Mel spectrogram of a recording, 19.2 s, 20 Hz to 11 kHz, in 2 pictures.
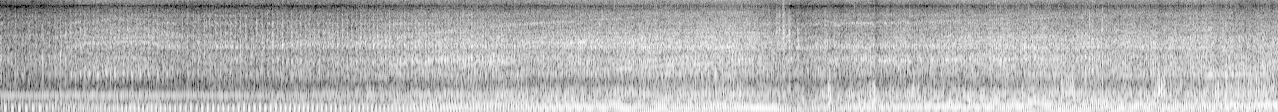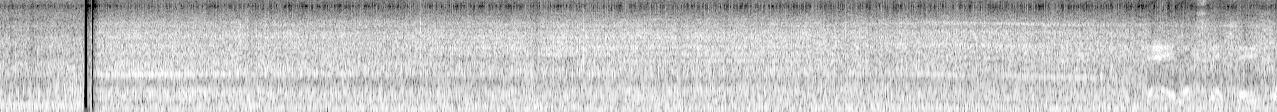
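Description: A BMW 1300 GS Adventure motorcycle rides on the road with loud engine drone close by, pitch rising and falling through gear changes, and steady wind and road roar once at speed.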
